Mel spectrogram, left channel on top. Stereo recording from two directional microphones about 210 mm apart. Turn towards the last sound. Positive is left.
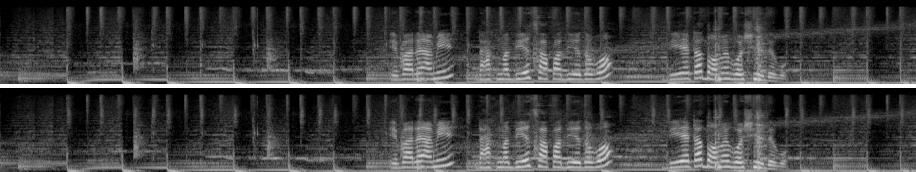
turn(degrees=-10)  # may be behind; listen again after turning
